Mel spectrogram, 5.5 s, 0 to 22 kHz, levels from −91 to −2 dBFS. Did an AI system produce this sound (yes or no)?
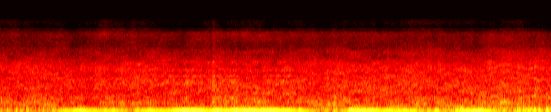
yes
